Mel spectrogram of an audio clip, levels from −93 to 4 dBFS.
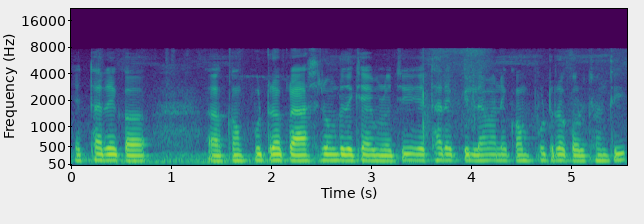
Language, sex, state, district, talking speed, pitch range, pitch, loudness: Odia, male, Odisha, Nuapada, 130 wpm, 140-150 Hz, 145 Hz, -15 LUFS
